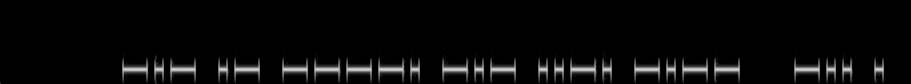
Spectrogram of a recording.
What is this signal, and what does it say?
Morse code, heard as a keyed tone, about 15 wpm, 700 Hz. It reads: KA9KFY DE
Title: USA Callsign DE Callsign - 6 Characters - 15wpm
